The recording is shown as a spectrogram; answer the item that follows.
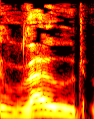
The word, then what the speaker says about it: rode: Yesterday I rode my bike to work. So it's rode, R-O-D-E. Yeah, it's pronounced exactly the same as our word for carretera, a road. Pero se, pronuncia, eh, se escribe de otra manera, R-O-D-E.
